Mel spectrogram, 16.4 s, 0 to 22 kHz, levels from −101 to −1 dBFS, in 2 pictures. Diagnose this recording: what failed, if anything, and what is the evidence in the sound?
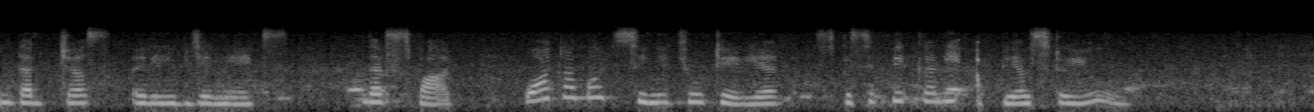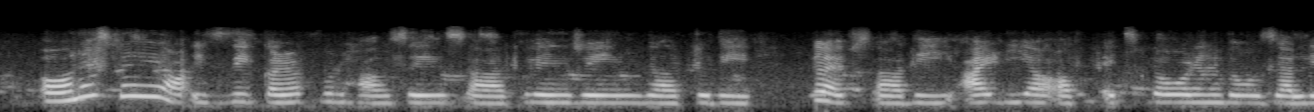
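The fault sits in the call processing. From 8.72 to 10.18 s there's a faint second copy of the speech trailing the original by about 194 ms, sitting well below the main signal. That's an echo leak, most likely from the far end running on a loudspeaker with an echo canceller that didn't fully subtract what its mic picked up, so the residue got sent back. The band-limiting, with nothing above 8 kHz, fits the Opus call path.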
